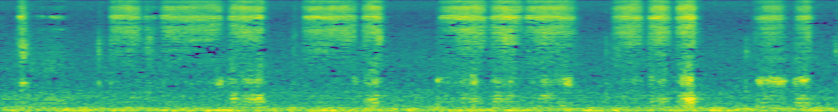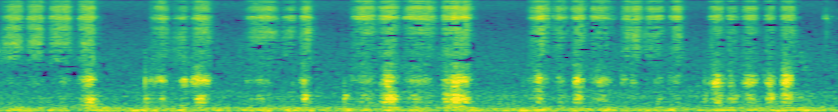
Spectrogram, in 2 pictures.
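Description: Faint scratching of a pencil drawing short, irregular strokes on thick paper, sketching tree branches.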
